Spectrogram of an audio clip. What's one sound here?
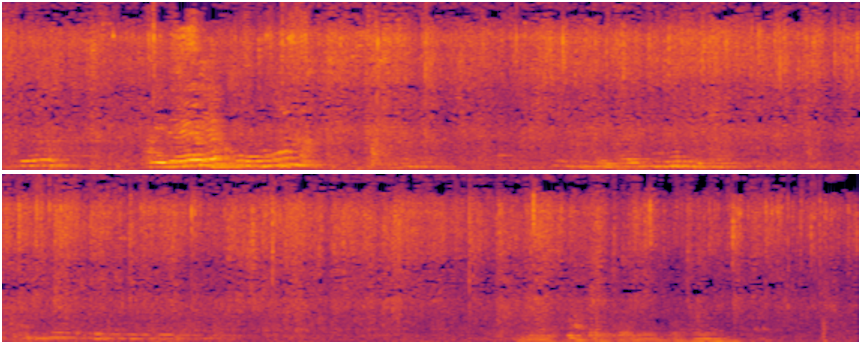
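Children's voices call out and chatter together.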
